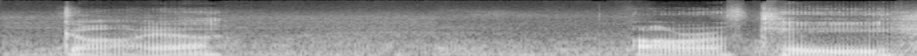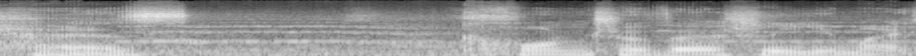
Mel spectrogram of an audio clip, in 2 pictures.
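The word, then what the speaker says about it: Geier: I think I'm pronouncing it correctly, G-E-I-E-R, Gia.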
